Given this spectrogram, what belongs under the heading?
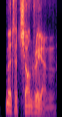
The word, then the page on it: mitochondrion: British English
